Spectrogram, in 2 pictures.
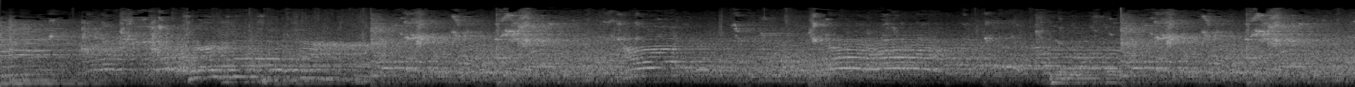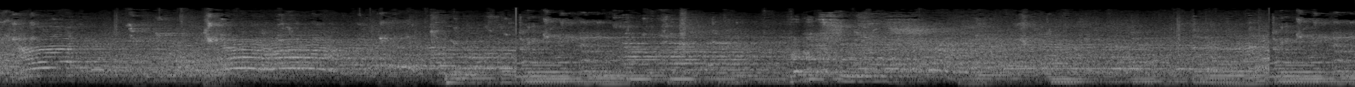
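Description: Live game sound of a basketball game in a large hall: the ball bouncing and shoes squeaking on the hardwood court over crowd voices, with music in the hall, more prominent in the second half.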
